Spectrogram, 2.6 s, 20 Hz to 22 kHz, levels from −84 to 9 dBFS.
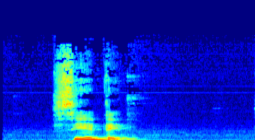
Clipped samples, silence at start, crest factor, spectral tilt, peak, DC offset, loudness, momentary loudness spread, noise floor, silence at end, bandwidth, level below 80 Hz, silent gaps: under 0.1%; 0.55 s; 18 dB; -5 dB/octave; 0 dBFS; under 0.1%; -14 LUFS; 21 LU; -55 dBFS; 1.2 s; 15.5 kHz; -52 dBFS; none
